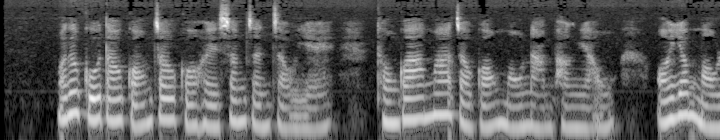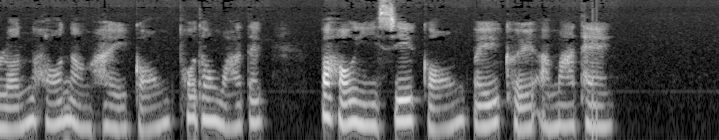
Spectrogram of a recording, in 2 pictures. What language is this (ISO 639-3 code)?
yue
